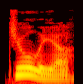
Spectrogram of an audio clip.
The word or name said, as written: giulia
